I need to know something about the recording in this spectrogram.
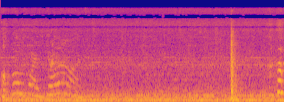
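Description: Steady hum around a claw machine, with a couple of short high gliding calls in the first second and one sharp click about three and a half seconds in, as the prize-chute flap is pushed open to reach the prize.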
